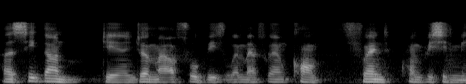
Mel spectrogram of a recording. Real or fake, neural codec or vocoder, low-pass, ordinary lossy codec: fake; codec, 16 kHz, about 1 kbps, DyCAST, with the encoder's durations; 7.2 kHz; none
